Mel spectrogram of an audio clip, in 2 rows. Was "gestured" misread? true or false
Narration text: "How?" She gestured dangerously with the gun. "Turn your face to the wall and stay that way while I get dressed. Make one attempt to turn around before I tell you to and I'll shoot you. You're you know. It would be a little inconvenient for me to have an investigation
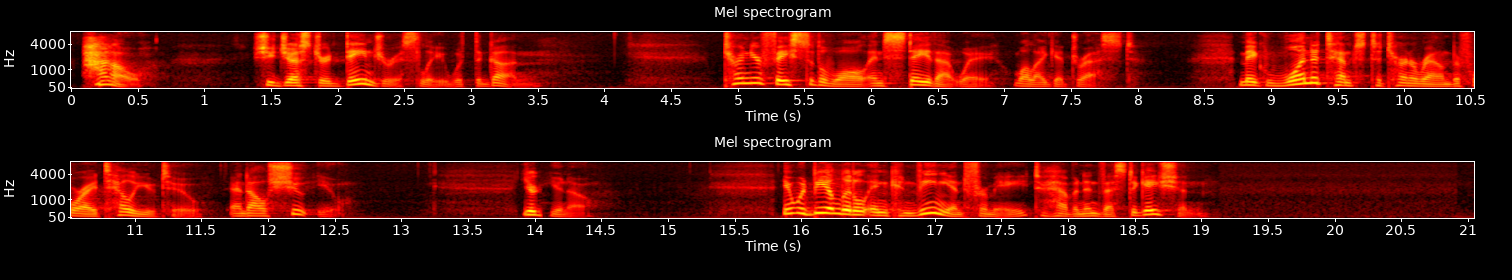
false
